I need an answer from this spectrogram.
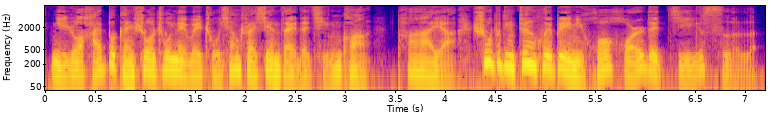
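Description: A storyteller voicing a composed young woman who speaks calmly with light mockery. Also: on the low side, moderate pace, hardly any pauses, husky, dry recording, studio quality, heavily acted. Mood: amused.

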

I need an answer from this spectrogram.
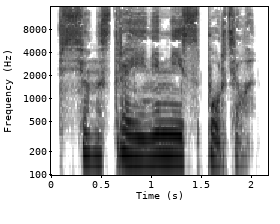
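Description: A woman's voice: deep voice, level tone, unhurried, mellow, no room sound, clean studio sound. A woman reading an audiobook voices a spiteful, haughty young noblewoman who speaks with open contempt. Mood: sneering. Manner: sneering, contemptuous. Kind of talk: audiobook character voicing.

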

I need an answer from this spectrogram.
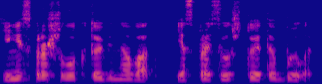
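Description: Man doing a young lord, loud, urgent, deep, muffled far-off recording. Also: flat delivery, a little fast, husky. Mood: stern, probing. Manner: shouting, urgent. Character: young male lord, shaken and commanding. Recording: distant, dull lo-fi recording.

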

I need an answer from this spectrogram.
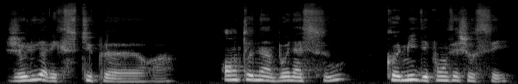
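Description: A woman reading a mystery novel aloud in measured, dramatic first-person narration. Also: on the low side, dark tone, slightly rough. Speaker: audiobook narrator.

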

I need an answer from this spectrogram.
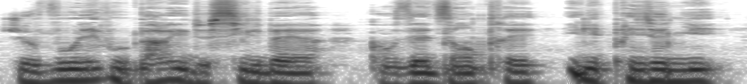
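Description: A man voicing a grave, worried male doctor in an audiobook reading, sober and measured. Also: mid-range voice, steady tone, dark tone, slightly rough, lightly acted.

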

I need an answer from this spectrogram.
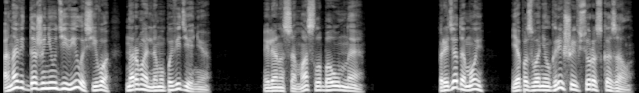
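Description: A man narrating an audiobook in a lively, expressive reading. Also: mid-range voice, normal speed, no echo, studio quality.

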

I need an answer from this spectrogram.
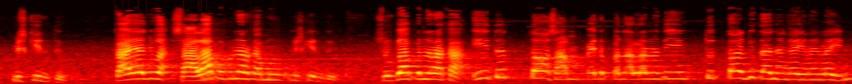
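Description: A man with a gravelly voice gives a loose, joking sermon to his study group, laughing as he goes. The hall carries a long echo, and a faint noise hangs behind him. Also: very high-pitched. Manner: chatty, teasing, laughs often, sings verse endings. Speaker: ustaz leading a Quran study. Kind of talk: informal sermon with Quran recitation. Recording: echoey hall, noisy.

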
